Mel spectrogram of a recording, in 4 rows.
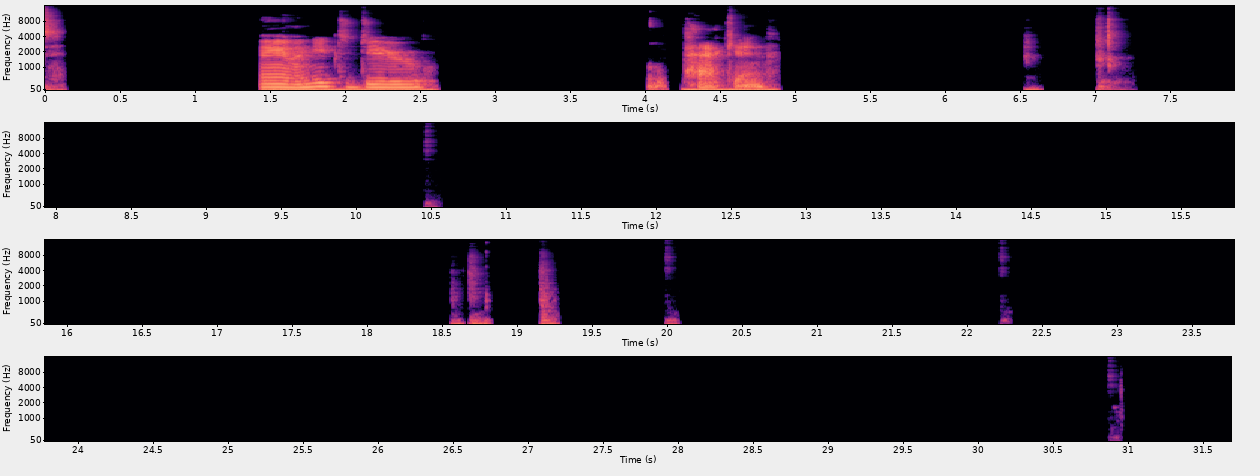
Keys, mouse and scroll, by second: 0.4 right click, 8.7 click, 11.7 click, 16.1 click, 18.7 shift+middle click, 19.8 click, 20.4-20.7 scroll up 1, 20.9 shift+middle click, 22.0 click, 24.5 click, 25.9 shift+click, 31.5 click.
